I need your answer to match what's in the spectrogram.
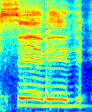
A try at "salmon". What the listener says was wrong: It's a lot of people that's gonna stop listening to our pod if y'all niggas keep pronouncing salmon with an L. Salmon.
